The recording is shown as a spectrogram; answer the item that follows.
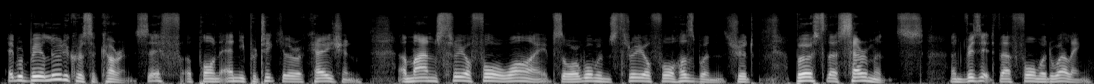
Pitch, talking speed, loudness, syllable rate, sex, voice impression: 140 Hz, 180 wpm, -19 LUFS, 5.4 syllables/s, male, masculine, adult-like, tensed, powerful, clear, fluent, slightly raspy, intellectual, slightly friendly, unique, wild, lively, slightly intense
